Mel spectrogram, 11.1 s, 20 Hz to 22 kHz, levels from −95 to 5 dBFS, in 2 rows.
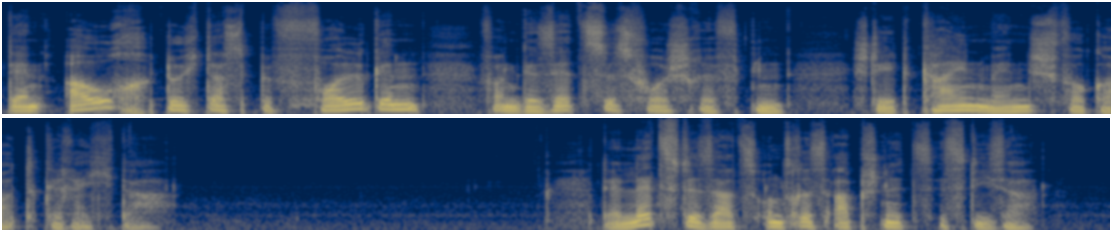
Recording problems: muffled; slightly; fading above 3 kHz

